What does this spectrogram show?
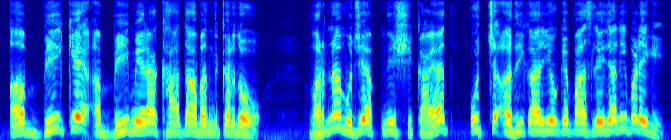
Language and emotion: Hindi, angry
